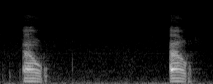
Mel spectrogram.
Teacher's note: That's an English ra now, where the tip of the tongue is far away from the gum.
